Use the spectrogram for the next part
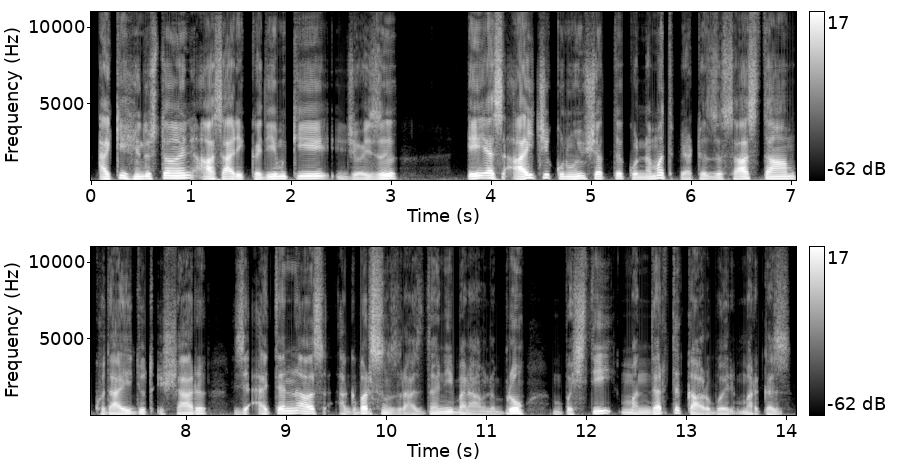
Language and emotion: Kashmiri, neutral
